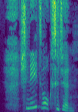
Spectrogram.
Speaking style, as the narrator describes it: I gasped again

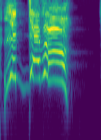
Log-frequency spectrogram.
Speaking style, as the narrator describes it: screamed the pious old lady

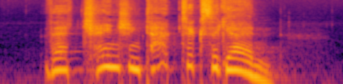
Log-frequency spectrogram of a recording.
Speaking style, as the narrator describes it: Velvet Remedy yelled from somewhere further away

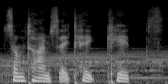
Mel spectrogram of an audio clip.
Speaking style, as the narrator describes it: she said

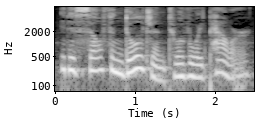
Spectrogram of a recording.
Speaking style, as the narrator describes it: I said

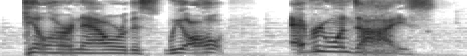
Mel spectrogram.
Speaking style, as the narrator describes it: I'm going to scream out

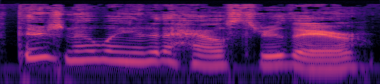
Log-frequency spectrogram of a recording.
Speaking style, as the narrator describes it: Ray said brightly

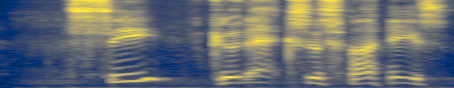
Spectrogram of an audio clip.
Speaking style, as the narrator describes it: chuckled Jack

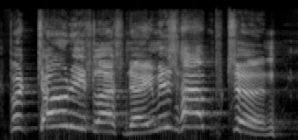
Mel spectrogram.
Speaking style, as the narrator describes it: I said, again very loudly

